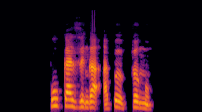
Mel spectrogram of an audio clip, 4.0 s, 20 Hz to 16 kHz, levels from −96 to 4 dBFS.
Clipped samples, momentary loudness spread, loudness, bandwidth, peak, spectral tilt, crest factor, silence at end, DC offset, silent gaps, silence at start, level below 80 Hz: under 0.1%; 9 LU; -18 LUFS; 7.2 kHz; 0 dBFS; -7 dB/octave; 20 dB; 1.05 s; under 0.1%; 2.56-2.63 s; 1 s; -70 dBFS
